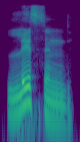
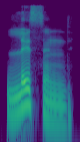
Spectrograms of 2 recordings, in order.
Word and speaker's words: listened: Por exemplo, listen. Listen. Então, você vai pronunciar com ED também. Com só o D, na verdade, né? Listened. Listened.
